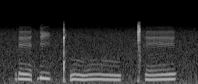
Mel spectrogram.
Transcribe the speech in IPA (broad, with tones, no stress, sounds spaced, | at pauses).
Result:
ɾ e˧˩ ɗ i˥˧ ǃʼ u˧˩ w u˧˩ | ǀʰ e˩˧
